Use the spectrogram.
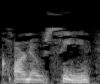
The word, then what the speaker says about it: carnosine: Zinc carnosine, not carnitine, but carnosine.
